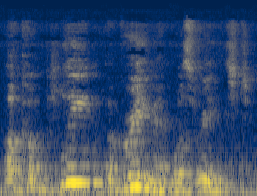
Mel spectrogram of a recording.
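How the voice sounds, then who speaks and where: A woman giving an expressive reading of an inspirational talk, like a storyteller, with deliberate phrasing and emphatic pauses. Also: mid-range voice. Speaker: storyteller and speaker at a spiritual center. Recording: distant roomy pickup with background noise.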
